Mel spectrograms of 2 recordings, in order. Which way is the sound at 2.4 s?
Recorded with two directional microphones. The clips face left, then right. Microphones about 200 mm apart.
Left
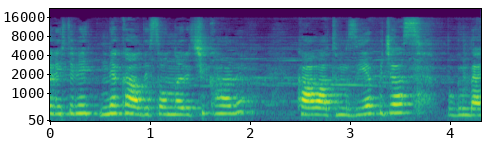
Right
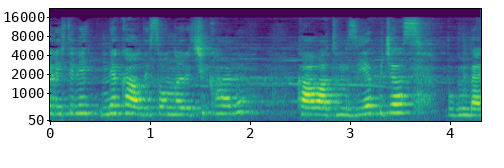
10° left (ahead or behind).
